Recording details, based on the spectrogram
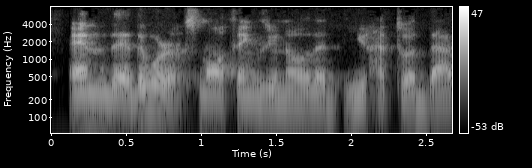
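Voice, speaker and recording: Fairly low-pitched man with an Ecuadorian accent and ordinary pitch variation. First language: Spanish. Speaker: architect. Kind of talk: casual chat.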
